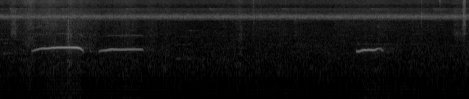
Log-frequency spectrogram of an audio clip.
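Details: A young female monkey cries for her mom while left with her gentle grandma. Two smooth, whistle-like wails come close together, then a pause of several seconds before a shorter third cry, against a faint constant high hiss.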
